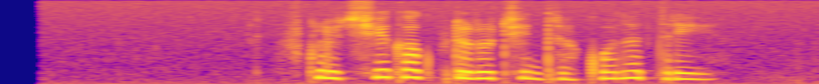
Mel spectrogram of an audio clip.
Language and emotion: Russian, neutral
